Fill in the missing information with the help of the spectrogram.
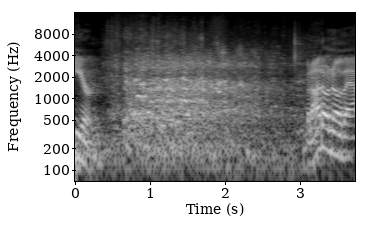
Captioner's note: audience laughing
